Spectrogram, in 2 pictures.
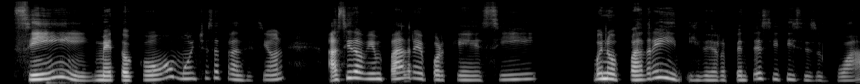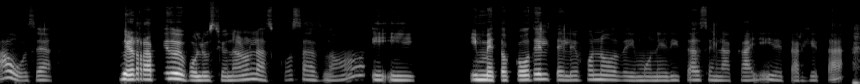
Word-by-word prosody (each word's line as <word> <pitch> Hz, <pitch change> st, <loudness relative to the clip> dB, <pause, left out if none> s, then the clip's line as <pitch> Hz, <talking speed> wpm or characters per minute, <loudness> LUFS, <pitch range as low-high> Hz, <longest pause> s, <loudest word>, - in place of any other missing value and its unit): Sí, 235 Hz, -, +4 dB
me 200 Hz, -1 st, +3 dB
tocó 210 Hz, -, -1 dB
mucho 265 Hz, -2 st, -8 dB
esa 295 Hz, +1 st, -9 dB
transición. 220 Hz, -1 st, -8 dB, 0.4 s
Ha -, -, +5 dB
sido 295 Hz, -1 st, +3 dB
bien 255 Hz, -1 st, -1 dB
padre 270 Hz, +1 st, 0 dB
porque 205 Hz, -3 st, -7 dB
sí 230 Hz, +6 st, -9 dB, 0.5 s
bueno, 250 Hz, -1 st, +5 dB
padre 215 Hz, +8 st, +1 dB
y 265 Hz, -9 st, 0 dB
y 195 Hz, -1 st, -14 dB
de 195 Hz, 0 st, -7 dB
repente 200 Hz, +5 st, -8 dB
sí 245 Hz, -3 st, -13 dB
dices: 200 Hz, -5 st, -13 dB, 0.2 s
"¡Guau!" 185 Hz, -, -4 dB
O 185 Hz, -, -15 dB
sea, 195 Hz, 0 st, -9 dB, 0.7 s
qué 235 Hz, -2 st, +11 dB
rápido 240 Hz, +3 st, +5 dB
evolucionaron 195 Hz, 0 st, 0 dB
las 210 Hz, -6 st, -6 dB
cosas, 210 Hz, -2 st, -13 dB
¿no? 225 Hz, -, -12 dB
Y 210 Hz, -1 st, -4 dB
y 195 Hz, -2 st, -4 dB, 0.5 s
y 215 Hz, -, +2 dB
me 205 Hz, -2 st, +7 dB
tocó 200 Hz, +2 st, +2 dB
del 240 Hz, 0 st, +1 dB
teléfono 205 Hz, +1 st, -6 dB
de 185 Hz, -1 st, -11 dB
moneditas 185 Hz, +2 st, -9 dB
en 195 Hz, -1 st, -9 dB
la 185 Hz, 0 st, -11 dB
calle 190 Hz, +3 st, -11 dB
y 215 Hz, -, -9 dB
de 195 Hz, -, -13 dB
tarjeta 170 Hz, -9 st, -13 dB
210 Hz, 155 wpm, -23 LUFS, 195-240 Hz, 0.7 s, qué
